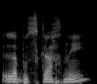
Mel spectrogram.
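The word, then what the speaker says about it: Labuschagne: um Manos labus um and I can say laus because uh he himself pronounces his name that way and Yas J ball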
